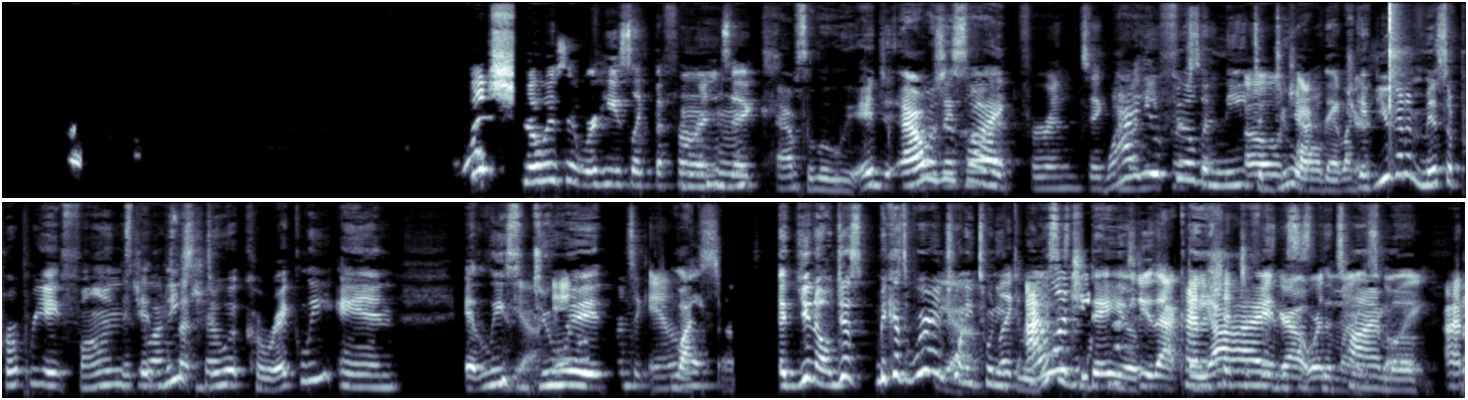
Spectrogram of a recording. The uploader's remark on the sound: Please forgive any technical difficulties in this episode as we tried our absolute best to bring you quality audio and video.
